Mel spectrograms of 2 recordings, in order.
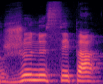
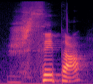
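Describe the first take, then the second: First: Every word is said fully, including ne. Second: The ne is dropped from the phrase. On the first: "à la place de dire je ne sais pas" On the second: "je vais dire je sais pas"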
